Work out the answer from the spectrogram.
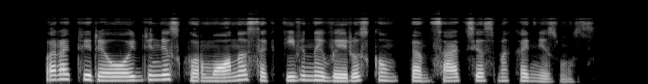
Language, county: Lithuanian, Klaipėda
